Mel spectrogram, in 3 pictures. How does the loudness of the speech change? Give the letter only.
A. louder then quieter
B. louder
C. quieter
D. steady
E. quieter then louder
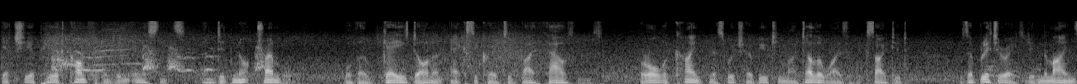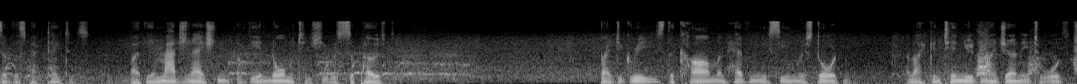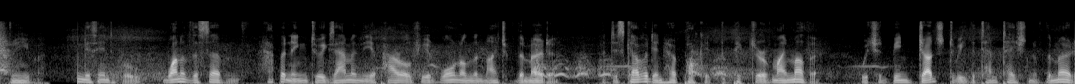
D.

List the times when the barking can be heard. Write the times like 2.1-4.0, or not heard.
0.5-2.8, 9.8-11.4, 13.1-15.6, 20.5-21.7, 26.8-29.1.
